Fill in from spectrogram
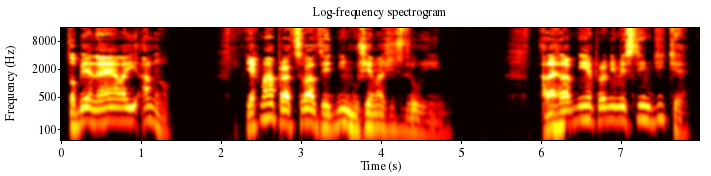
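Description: A man reading an audiobook, voicing a calm, perceptive middle-aged woman who patiently explains things to her husband. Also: mid-range voice, voice pushed up, natural voice. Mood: explaining. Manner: patient, explaining, gently chiding.

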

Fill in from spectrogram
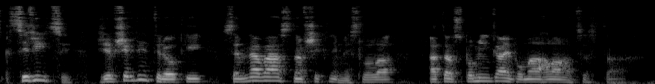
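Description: A bold young noblewoman from Russia tells of her escape lightly and playfully, voiced by a male reader. She sounds bright-toned and sharp. It is a spoken audiobook. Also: medium pitch. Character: Russian countess, young woman, bold and cool-headed.

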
